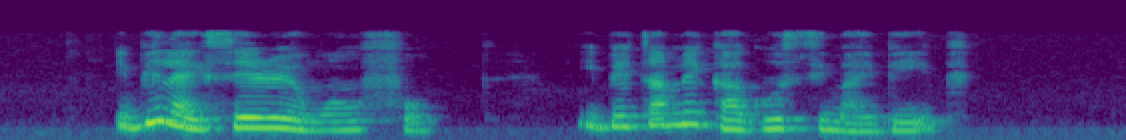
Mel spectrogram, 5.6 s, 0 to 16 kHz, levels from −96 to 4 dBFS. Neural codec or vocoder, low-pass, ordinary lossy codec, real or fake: none; 7.2 kHz; none; real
